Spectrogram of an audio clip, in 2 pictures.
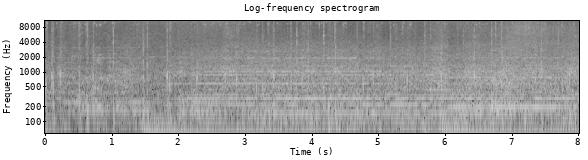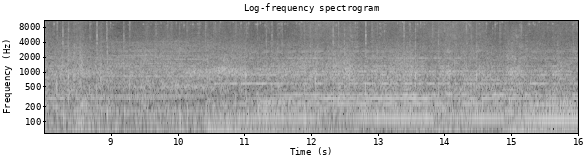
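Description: Roach the horse galloping in The Witcher 3, rhythmic clip-clop hoofbeats pounding steadily and close throughout, with a low rumbling game backdrop and no speech.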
